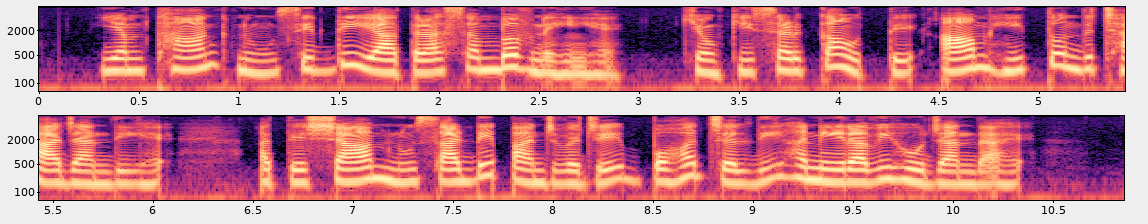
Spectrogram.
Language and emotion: Punjabi, neutral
